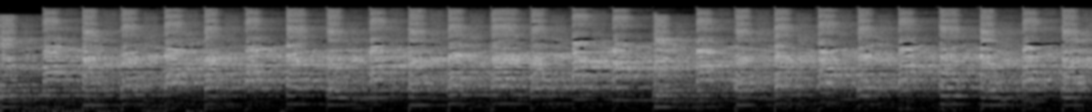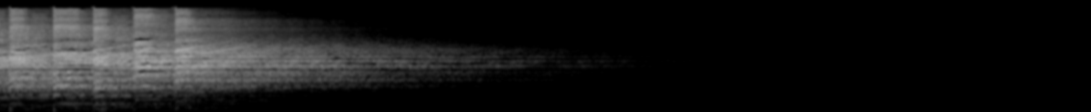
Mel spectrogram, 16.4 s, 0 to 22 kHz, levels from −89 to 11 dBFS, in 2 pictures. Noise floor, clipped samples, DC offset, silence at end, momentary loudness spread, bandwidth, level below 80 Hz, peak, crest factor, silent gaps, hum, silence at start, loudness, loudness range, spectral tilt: under -90 dBFS; under 0.1%; under 0.1%; 5.6 s; 3 LU; 17 kHz; -90 dBFS; -2 dBFS; 20 dB; none; none; 0 s; -17 LUFS; 6 LU; 8 dB/octave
